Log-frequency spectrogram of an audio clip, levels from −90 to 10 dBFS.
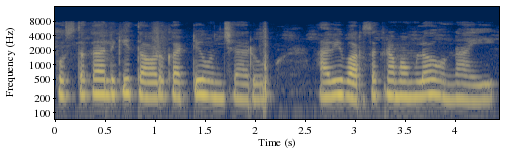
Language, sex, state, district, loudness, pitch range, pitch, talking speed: Telugu, female, Telangana, Hyderabad, -18 LUFS, 205-235 Hz, 220 Hz, 110 wpm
